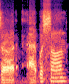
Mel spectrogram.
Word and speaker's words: Atlassian: This is Atlassian Corp, I believe it's pronounced.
